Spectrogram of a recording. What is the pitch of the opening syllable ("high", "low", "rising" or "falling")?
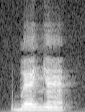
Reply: low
